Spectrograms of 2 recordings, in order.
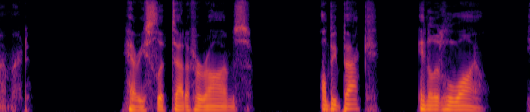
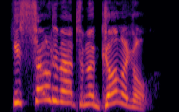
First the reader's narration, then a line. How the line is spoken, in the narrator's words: Nev yelled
